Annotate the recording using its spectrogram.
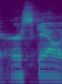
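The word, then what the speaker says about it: Erskel: I'm going to spell this one for you Earth scale is e-r-s-k-e-l and then minteth is m-i-n-t-h-e-t-h basically that one of the H's is silent they're minteth and he is also a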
